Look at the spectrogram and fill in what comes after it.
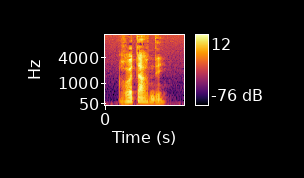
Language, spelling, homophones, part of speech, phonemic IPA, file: French, retarder, retardai / retardé / retardée / retardées / retardés / retardez, verb, /ʁə.taʁ.de/, Fr-retarder.ogg
- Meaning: 1. to retard, slow down 2. to postpone, put back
